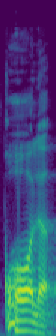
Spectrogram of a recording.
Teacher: قا الف مدہ ہے، قاف کو موٹا کریں، لام کو باریک پڑھیں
